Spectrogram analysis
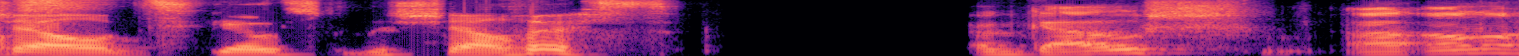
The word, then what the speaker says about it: Gauche: Or Gauche. I don't know how to pronounce the name. It's Gauche.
